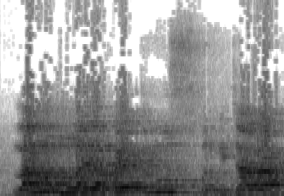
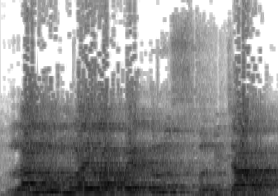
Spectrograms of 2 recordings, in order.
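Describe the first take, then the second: The two takes are said the same way.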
